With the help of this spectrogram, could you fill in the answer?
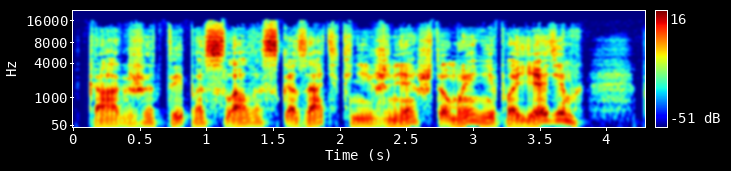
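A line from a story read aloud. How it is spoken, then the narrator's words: Voiceless irritated whisper. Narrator (Russian): потеряв голос, раздражительно прошептал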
